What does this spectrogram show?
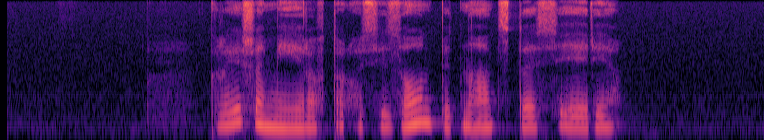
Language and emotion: Russian, sad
